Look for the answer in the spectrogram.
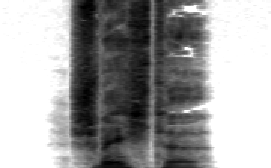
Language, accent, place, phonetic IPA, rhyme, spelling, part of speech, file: German, Germany, Berlin, [ˈʃvɛçtə], -ɛçtə, schwächte, verb, De-schwächte.ogg
- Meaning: inflection of schwächen: 1. first/third-person singular preterite 2. first/third-person singular subjunctive II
